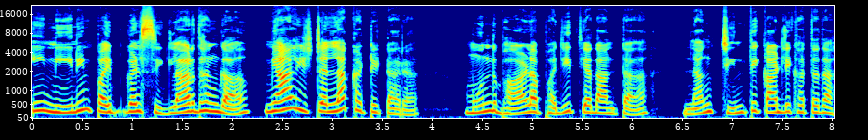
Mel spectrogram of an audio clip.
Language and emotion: Kannada, sad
